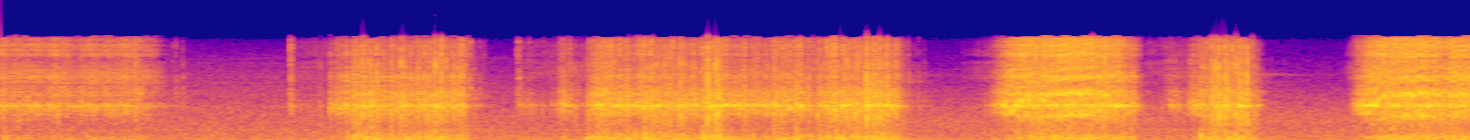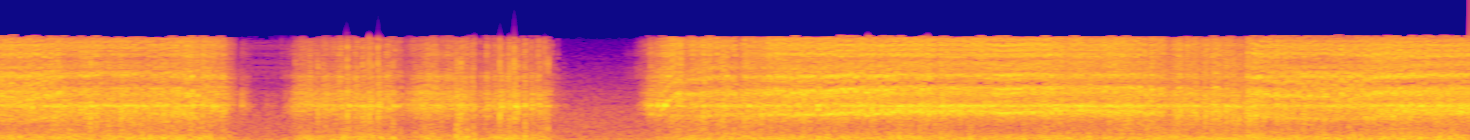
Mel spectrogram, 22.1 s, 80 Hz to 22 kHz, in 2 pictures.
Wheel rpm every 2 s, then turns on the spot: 30, 20, 40, 60, 50, 160, 80, 40, 190, 220, 210.
0-6 8-10 12-16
